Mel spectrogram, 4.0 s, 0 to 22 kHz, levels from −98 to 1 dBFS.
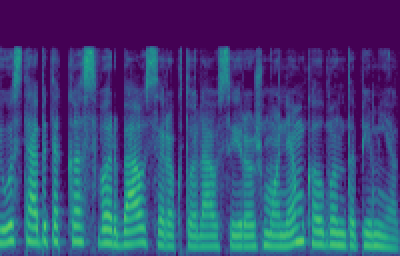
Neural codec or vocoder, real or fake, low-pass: none; real; 9.9 kHz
